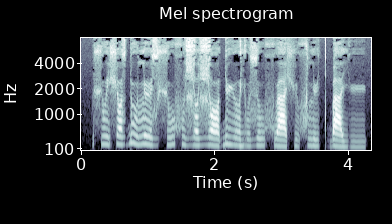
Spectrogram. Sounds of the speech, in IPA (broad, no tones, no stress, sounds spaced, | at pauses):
ʃ u ɪ̯ ʃ ɔ z ɗ u l ø z ʃ u xʷ ə ʑ ɔ ʑ ɔ ɗ y ʊ̯ j u z u xʷ a ʃ y xʷ l y t ɓ a j y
